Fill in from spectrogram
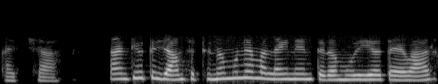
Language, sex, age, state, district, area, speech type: Sindhi, female, 30-45, Gujarat, Surat, urban, conversation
